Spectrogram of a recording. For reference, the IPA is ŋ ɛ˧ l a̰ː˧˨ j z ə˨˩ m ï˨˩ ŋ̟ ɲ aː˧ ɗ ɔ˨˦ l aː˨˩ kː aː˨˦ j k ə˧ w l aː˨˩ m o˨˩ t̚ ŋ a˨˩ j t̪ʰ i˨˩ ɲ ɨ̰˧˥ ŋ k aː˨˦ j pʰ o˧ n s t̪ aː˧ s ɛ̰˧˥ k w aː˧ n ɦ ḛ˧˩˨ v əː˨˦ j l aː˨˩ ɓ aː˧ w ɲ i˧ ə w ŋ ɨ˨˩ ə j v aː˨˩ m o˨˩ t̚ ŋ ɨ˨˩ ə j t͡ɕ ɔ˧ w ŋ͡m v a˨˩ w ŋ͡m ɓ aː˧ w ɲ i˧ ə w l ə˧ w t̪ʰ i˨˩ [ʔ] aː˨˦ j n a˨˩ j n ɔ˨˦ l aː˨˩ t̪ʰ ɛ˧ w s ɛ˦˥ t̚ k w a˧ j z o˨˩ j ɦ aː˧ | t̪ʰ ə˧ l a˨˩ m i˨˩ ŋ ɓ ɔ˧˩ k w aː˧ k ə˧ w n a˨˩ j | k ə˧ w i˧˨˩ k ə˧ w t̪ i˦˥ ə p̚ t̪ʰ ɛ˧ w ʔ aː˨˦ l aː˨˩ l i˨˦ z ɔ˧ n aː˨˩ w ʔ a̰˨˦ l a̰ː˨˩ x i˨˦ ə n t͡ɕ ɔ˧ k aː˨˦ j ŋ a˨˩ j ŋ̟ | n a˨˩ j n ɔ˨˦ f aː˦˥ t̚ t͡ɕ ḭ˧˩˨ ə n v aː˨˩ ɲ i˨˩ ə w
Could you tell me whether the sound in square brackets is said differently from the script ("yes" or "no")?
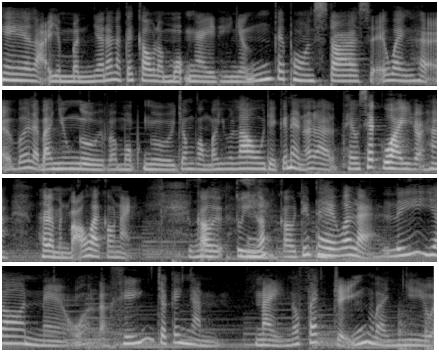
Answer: yes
